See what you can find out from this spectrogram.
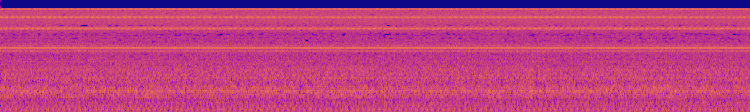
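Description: Steady high-speed spin with a constant loud roar and rumble underneath, no letup; sounds like worn drum bearings on final spin.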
